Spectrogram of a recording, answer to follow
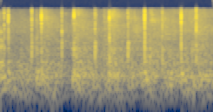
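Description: Debating-chamber noise: a steady murmur with many scattered, irregular sharp taps and knocks.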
